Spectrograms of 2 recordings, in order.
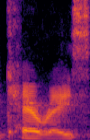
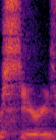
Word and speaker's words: Ceres: In the Roman tradition, she was named Ceres, would have been a hard C originally, Ceres in Latin, and we get words like cereal from this particular goddess's name.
